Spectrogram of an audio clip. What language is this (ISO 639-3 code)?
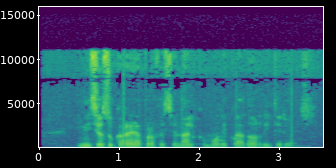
spa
